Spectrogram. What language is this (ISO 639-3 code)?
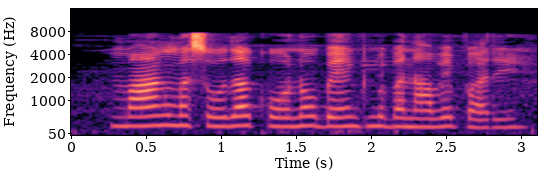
mai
